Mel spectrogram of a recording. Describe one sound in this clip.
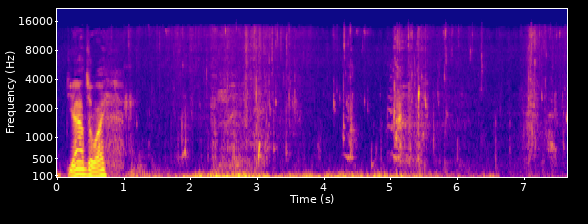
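Water splashes and sloshes as something is handled at the water's edge.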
